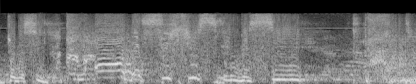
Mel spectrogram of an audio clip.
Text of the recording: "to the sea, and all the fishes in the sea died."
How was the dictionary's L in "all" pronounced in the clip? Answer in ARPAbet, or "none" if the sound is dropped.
L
